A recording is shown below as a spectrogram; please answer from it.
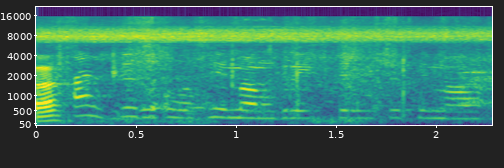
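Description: A man's voice briefly at the start, then faint talk, over a steady high-pitched hiss.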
